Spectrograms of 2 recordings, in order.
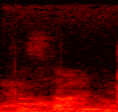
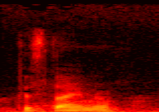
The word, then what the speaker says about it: Castagno: Castano. C-A-S. – Uh-huh. – T-A-G. – E-G. – N? – N-O. N-O. How would you say that again? – Castano. – C-A-S-T-A-G-N-O.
